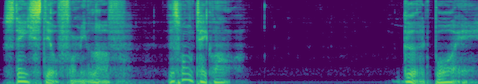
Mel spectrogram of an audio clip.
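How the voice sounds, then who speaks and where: A cruel yet doting vampire mistress, acted by a woman for an ASMR roleplay. The voice is soft, breathy and often whispered, with slow delivery and swooping, expressive pitch. It has a very dark, velvety tone and coaxes with possessive tenderness. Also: no room sound, distant mic, heavily acted. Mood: longing, tender. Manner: slow, coaxing, tender with pet names. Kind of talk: intimate ASMR roleplay acting.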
